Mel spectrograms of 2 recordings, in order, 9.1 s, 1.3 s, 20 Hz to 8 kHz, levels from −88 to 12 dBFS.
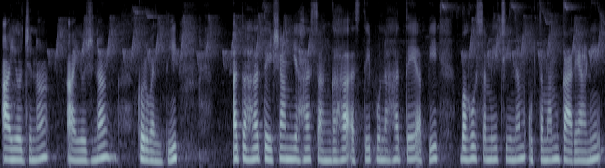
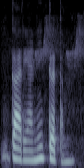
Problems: constant background noise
